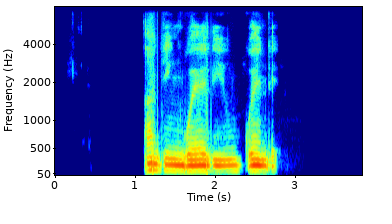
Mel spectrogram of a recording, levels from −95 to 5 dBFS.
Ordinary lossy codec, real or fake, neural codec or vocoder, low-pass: Opus, 64 kbps; fake; codec, 16 kHz, 6 kbps, DAC; 7.2 kHz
